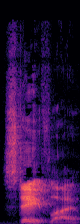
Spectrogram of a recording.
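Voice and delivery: loud, firm order to the dog; farmer's command. Acted. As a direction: call the dog to stay.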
